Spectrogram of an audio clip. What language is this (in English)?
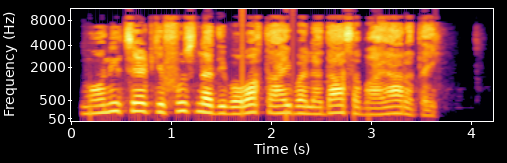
Gawar-Bati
